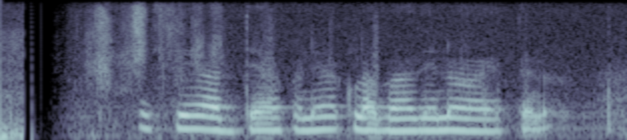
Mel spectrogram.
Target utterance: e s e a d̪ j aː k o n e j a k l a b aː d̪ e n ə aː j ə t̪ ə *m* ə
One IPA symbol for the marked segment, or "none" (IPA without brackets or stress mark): n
